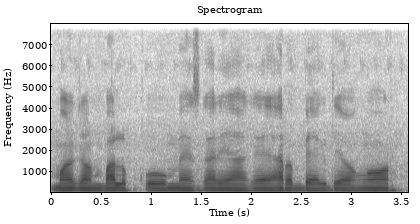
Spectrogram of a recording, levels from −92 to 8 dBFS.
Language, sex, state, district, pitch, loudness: Chakma, male, Tripura, Unakoti, 100 Hz, -19 LUFS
